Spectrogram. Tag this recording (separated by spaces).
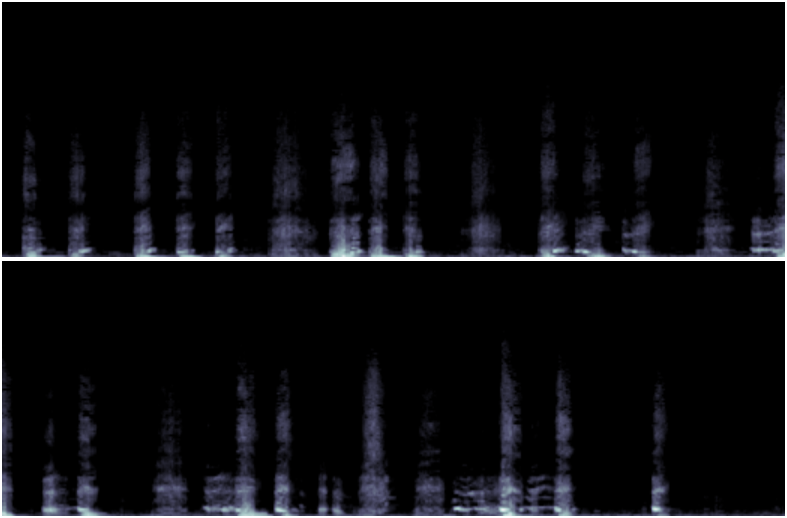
cry effects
